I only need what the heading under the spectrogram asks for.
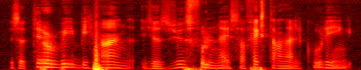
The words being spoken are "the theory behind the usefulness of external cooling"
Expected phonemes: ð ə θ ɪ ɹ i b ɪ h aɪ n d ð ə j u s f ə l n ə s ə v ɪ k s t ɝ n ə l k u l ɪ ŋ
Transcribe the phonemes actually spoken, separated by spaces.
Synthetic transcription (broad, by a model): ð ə t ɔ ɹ i b ɪ h aɪ n d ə j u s f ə l n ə s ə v ɪ k s t ɝ n ə l k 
